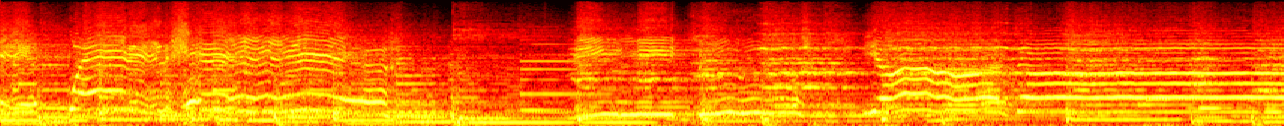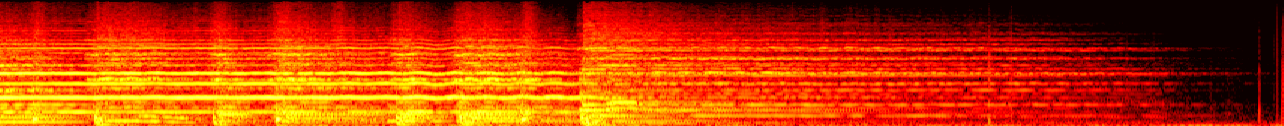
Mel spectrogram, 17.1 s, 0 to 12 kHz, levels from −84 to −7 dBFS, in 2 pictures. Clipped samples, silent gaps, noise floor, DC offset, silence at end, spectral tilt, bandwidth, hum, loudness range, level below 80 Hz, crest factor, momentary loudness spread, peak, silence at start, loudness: under 0.1%; none; -48 dBFS; under 0.1%; 1.3 s; -4.5 dB/octave; 12 kHz; none; 12 LU; -42 dBFS; 14 dB; 13 LU; -4 dBFS; 0 s; -17 LUFS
